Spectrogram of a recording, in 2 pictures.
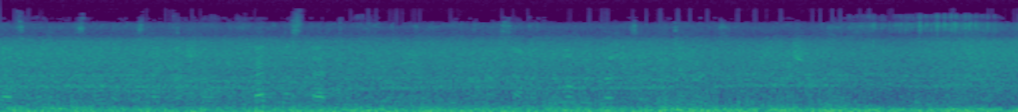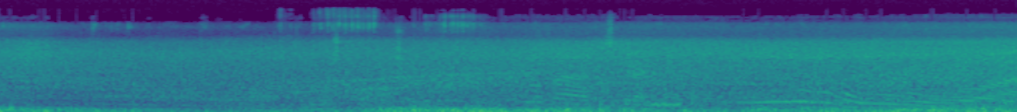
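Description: Airflow buffeting an action camera's microphone on a selfie stick during a tandem paraglider flight: a loud, steady low rumble of wind noise that eases briefly a little past the middle.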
